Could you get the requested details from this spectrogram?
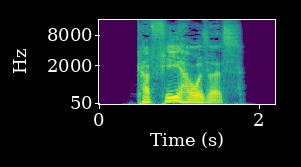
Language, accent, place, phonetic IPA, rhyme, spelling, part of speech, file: German, Germany, Berlin, [kaˈfeːˌhaʊ̯zəs], -eːhaʊ̯zəs, Kaffeehauses, noun, De-Kaffeehauses.ogg
- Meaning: genitive singular of Kaffeehaus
